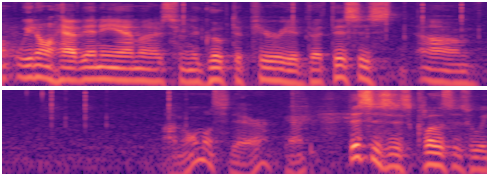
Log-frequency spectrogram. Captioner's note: clicking through slides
